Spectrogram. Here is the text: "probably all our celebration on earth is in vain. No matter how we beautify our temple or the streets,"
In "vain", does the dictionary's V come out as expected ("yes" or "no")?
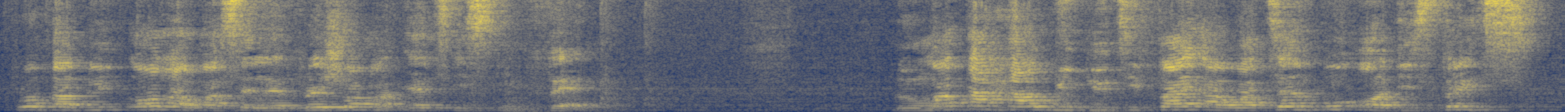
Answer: no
